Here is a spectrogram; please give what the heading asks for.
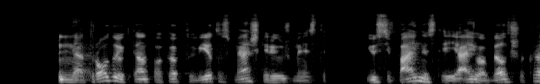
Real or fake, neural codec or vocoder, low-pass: real; none; 10.8 kHz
